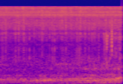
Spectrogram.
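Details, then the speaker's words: Wilesco toy steam roller steamed up from a cold boiler as water starts to boil: soft, steady hiss slowly building over a low simmer. The safety valve is starting to leak a bit of steam. "and the safety's just starting to leak a bit"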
